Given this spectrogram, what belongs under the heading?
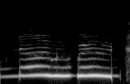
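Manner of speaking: high, loud wail of no; anguished cry. Real, not acted. Fan crying out Rune's name in protest. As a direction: cry out his name in dismay. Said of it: "And I'm like".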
